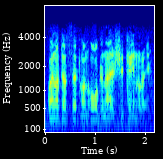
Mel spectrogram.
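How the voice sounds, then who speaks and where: An actor playing a cool, dryly witty secret agent in an old radio drama, brisk and unruffled. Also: male voice, medium pitch, animated, lightly acted. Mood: wryly amused. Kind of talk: 1940s radio drama acting. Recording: dull old radio recording, faint noise.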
